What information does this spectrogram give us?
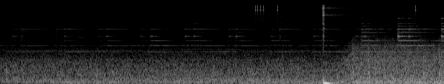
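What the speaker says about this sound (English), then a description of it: "we'll send the mechanical components train out" A freight train carrying mechanical components rolls along in the video game Workers & Resources: Soviet Republic, a steady mechanical rumble with a brief sharp clank near the end before the noise swells slightly.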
